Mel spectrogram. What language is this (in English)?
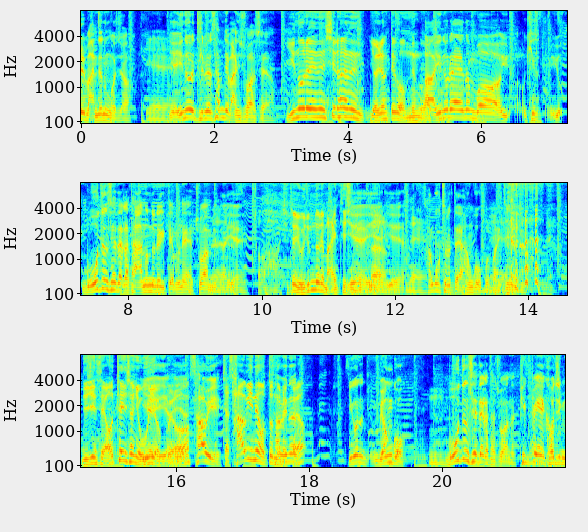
Korean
